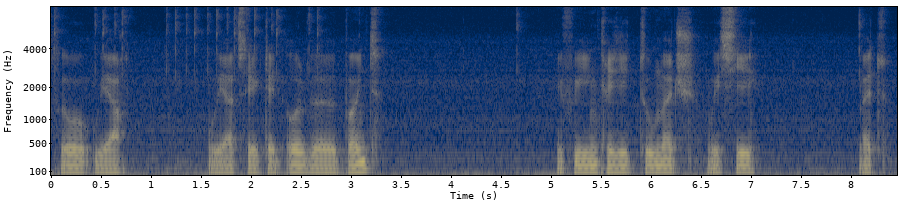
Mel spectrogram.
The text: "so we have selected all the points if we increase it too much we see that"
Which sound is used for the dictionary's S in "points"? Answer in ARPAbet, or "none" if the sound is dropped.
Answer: none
